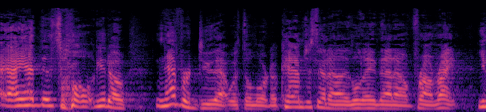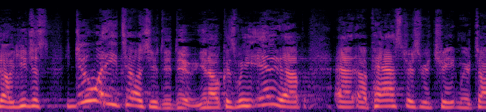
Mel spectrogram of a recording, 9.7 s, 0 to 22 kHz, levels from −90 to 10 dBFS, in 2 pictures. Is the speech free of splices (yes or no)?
yes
